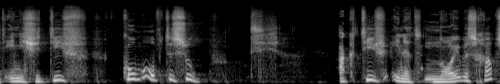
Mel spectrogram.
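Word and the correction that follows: Noaberschap: zeg ik het goed? – Nee? Nober. – Noberschap.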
